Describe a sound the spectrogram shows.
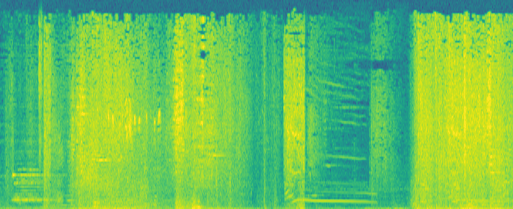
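Game spells whoosh and crackle as characters fight.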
